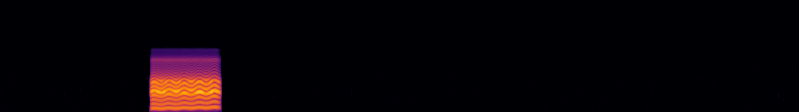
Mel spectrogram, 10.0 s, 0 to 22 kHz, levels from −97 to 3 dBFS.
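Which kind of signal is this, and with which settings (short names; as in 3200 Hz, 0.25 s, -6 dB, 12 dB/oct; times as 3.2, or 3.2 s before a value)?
formant-synthesis vowel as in hod, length 0.89 s, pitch 144 Hz, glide +4.5 st, vibrato depth 1.1 st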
